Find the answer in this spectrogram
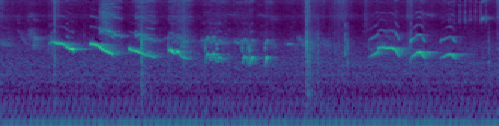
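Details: Greater green leafbird, called cucak ijo, in vigorous song. A string of descending slurred whistles, about one each half second, gives way to softer twittering, then a final cluster of bright whistled notes.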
